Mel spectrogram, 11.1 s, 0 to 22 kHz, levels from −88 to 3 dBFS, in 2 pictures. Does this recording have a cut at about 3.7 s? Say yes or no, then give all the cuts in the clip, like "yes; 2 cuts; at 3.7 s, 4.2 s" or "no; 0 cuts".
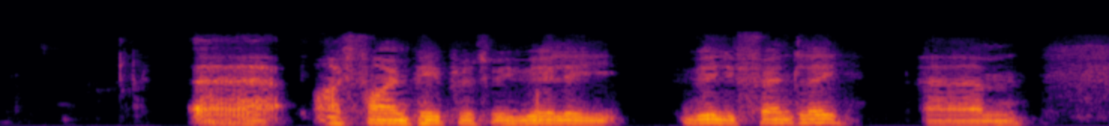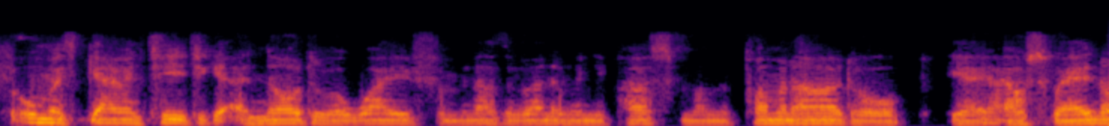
no; 2 cuts; at 1.5 s, 5.6 s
